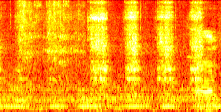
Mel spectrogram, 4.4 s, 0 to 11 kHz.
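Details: 1970 Dodge Monaco, nearly new replacement alternator (about a year old) sitting crooked and unloading belts, shaft turned by hand: rough, gritty, crunchy rasping each turn: worn alternator bearing.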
